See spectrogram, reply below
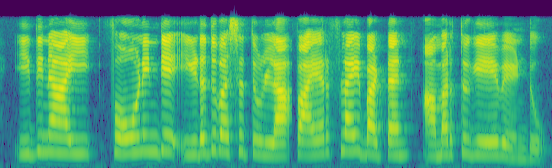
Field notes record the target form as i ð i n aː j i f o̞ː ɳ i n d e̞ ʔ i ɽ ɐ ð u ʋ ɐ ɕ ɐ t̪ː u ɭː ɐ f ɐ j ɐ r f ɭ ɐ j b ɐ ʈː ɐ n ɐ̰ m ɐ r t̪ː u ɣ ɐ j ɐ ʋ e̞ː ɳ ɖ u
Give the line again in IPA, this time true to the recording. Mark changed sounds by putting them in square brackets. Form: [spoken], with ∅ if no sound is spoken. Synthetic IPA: i ð i n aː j i f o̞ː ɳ i n d e̞ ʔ i ɽ ɐ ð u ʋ ɐ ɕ ɐ t̪ː u ɭː ɐ f ɐ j ɐ r f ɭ ɐ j b ɐ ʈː ɐ n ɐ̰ m ɐ r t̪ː u ɣ ɐ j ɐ ʋ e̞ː ɳ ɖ u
